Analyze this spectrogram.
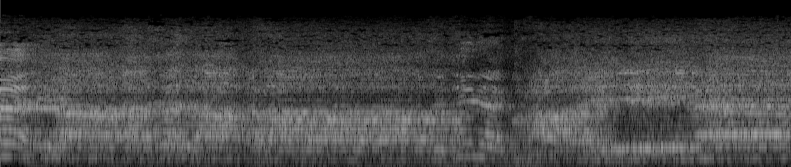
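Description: Men's voices chanting a Shia Muharram latmiya refrain together, long held notes that slide in pitch, in an echoing hall.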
